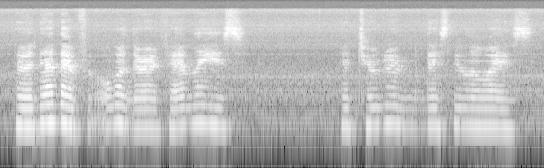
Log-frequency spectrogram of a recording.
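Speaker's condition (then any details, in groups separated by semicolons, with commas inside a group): Friedreich's ataxia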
